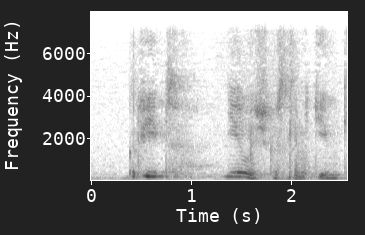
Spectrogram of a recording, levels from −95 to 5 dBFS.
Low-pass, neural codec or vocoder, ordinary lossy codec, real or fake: 7.2 kHz; codec, 24 kHz, 0.9 kbps, WavTokenizer, medium speech release version 2; Opus, 64 kbps; fake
